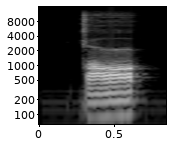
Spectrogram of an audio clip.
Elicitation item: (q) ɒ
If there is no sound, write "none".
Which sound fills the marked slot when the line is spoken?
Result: q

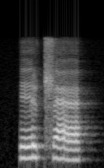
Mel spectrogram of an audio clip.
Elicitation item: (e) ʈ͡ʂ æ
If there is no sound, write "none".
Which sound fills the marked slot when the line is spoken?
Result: e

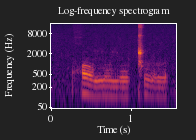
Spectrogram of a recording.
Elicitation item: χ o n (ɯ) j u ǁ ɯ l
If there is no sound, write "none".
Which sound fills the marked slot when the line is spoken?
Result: u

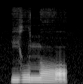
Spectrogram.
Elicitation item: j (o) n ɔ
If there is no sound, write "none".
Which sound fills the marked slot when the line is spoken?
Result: u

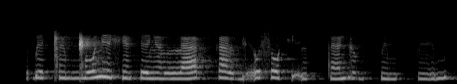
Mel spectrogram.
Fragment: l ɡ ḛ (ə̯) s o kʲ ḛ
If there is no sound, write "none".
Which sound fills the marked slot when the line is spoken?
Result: ʊ̯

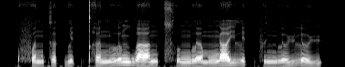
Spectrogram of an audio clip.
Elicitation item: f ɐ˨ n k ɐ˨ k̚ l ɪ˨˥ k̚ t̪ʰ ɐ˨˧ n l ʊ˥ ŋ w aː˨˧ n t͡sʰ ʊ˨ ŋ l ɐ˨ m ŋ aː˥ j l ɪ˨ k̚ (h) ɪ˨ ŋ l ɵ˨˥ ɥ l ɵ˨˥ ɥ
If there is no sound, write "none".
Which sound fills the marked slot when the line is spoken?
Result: f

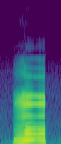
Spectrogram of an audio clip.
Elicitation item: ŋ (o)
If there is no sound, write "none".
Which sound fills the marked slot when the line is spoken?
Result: õ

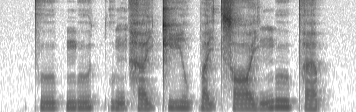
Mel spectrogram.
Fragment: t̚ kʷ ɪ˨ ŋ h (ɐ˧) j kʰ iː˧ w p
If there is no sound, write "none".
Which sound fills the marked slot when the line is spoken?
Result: ɐ˨˥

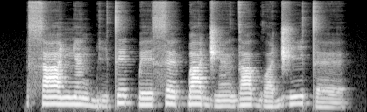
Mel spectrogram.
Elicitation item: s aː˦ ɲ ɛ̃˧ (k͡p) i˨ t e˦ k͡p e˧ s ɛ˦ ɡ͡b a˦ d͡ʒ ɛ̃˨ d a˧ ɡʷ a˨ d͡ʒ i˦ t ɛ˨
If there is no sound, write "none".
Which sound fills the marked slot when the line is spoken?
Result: ɡ͡b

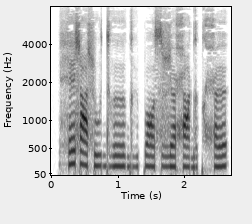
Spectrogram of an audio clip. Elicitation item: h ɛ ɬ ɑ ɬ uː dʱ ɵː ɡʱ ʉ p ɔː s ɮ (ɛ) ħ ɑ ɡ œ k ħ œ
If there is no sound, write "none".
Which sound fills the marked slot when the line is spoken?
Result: œ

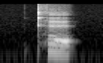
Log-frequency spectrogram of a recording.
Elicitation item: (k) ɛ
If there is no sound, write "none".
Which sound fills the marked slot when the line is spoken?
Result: kʰ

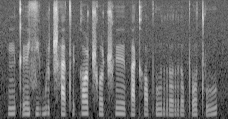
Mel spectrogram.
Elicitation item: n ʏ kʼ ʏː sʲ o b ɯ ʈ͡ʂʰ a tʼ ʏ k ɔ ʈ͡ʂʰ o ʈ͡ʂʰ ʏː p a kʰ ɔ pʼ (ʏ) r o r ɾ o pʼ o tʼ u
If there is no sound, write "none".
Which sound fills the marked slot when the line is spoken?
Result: u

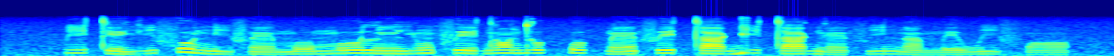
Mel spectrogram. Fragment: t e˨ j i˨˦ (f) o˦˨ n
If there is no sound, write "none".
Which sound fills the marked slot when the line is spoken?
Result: f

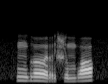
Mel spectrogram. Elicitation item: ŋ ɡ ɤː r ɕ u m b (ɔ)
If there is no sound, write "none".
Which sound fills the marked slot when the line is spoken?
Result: ɔ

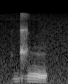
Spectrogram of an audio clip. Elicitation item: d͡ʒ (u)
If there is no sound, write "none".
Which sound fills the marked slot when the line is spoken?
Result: ʏ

